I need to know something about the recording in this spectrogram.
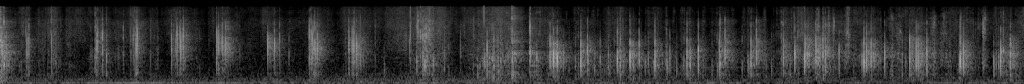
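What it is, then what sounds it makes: Denim jeans being scratched. Long nails and fingertips scratch and rub the back pockets and waistband of worn blue Levi's denim jeans. The result is a rapid string of dry, bright, crinkly scratching bursts with almost no low end. The strokes come in distinct pulses at first, then blur into a denser, continuous rasp.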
